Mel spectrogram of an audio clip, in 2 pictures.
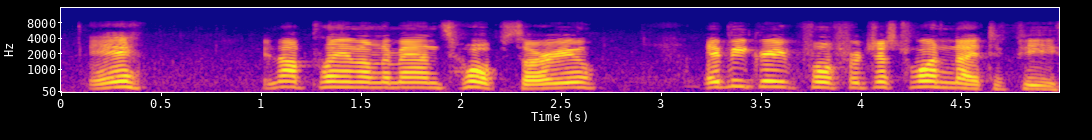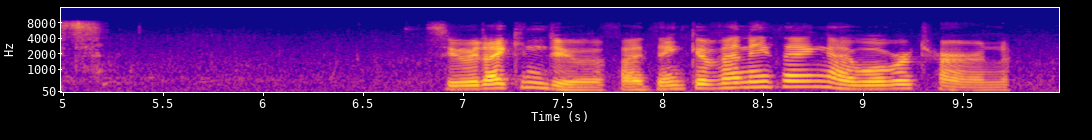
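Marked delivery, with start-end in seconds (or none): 1.0-5.2 loud, over-the-top, put-on Irish accent. Reading a character's lines aloud, in a put-on Irish accent. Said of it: "my Irish accent".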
